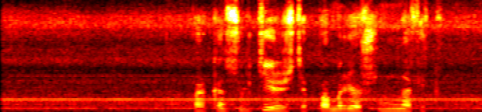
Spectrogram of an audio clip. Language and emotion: Russian, angry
